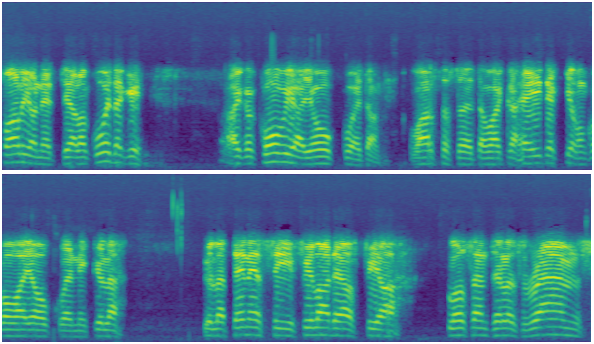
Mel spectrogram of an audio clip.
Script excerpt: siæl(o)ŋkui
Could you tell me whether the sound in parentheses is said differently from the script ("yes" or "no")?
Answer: no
